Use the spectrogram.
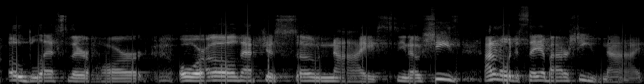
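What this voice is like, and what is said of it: Put-on Southern accent. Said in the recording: “I'm giving this a Southern accent all of a sudden”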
